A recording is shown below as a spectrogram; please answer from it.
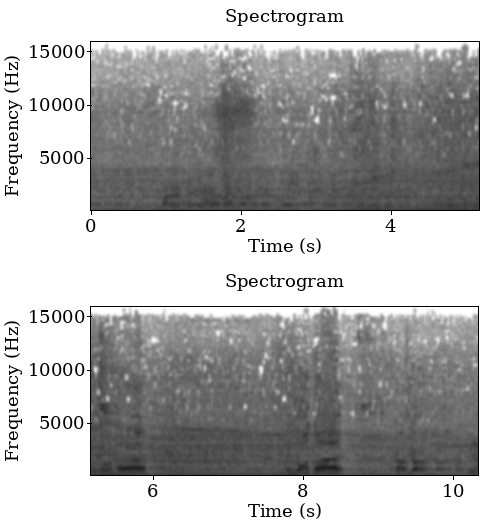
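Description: Tractor engine running, its low rumble swelling about three and a half seconds in, under crowd chatter. Two loud shouts that rise and fall in pitch stand out, one about halfway and one about eight seconds in.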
